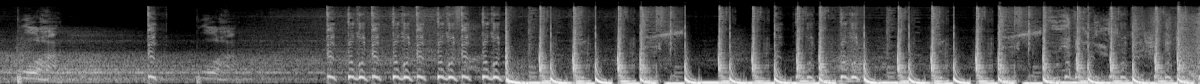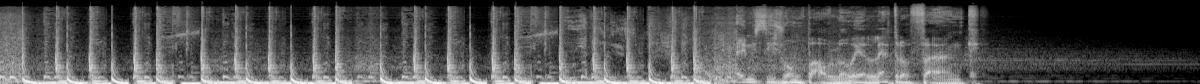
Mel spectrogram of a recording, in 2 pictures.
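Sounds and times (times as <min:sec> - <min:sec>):
electro funk rave music: 0:03.3 - 0:21.8.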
